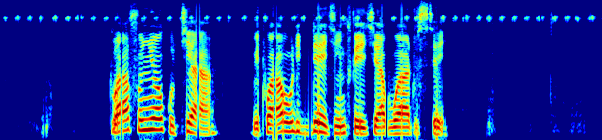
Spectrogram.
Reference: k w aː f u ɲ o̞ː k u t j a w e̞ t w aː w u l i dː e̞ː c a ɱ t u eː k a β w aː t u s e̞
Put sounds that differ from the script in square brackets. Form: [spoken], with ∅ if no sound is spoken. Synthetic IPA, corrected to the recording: [t] w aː f u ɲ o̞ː k u t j a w e̞ t w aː w u l i dː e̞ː c [i] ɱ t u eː [c] a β w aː t u s e̞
